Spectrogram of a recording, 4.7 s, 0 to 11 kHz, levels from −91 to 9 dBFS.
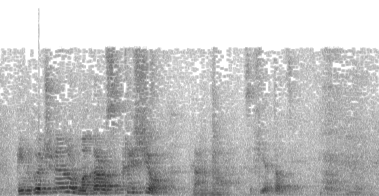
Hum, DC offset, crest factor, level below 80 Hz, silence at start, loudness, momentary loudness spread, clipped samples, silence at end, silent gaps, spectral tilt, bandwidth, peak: none; under 0.1%; 20 dB; -54 dBFS; 0 s; -18 LUFS; 20 LU; under 0.1%; 0 s; none; -5 dB/octave; 8.8 kHz; 0 dBFS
